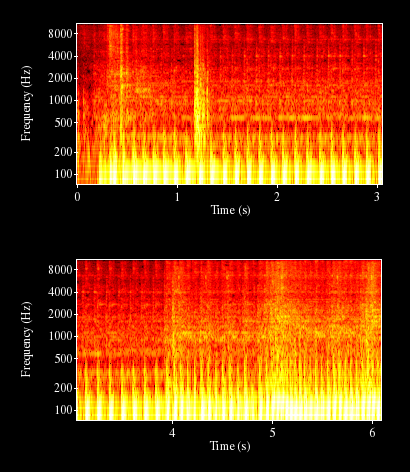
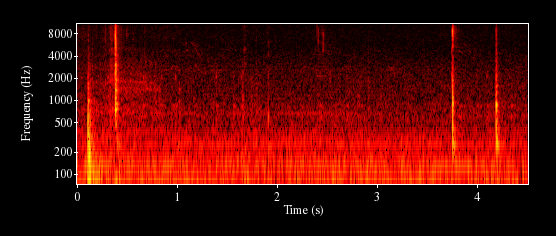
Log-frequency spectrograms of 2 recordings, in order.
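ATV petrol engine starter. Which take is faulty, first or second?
second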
